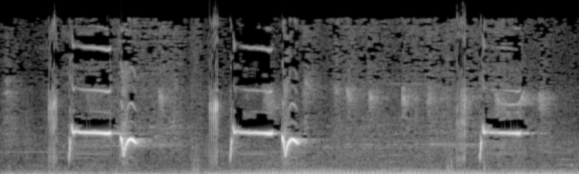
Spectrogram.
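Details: Prinia in ngalun song style that sets other prinias off: three high phrases, rising flick then long steady whistle then a dropping note, the last phrase softer, with a low hum in the background.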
